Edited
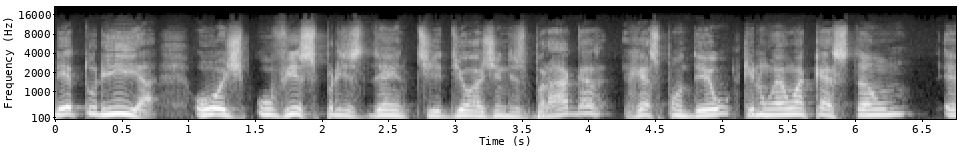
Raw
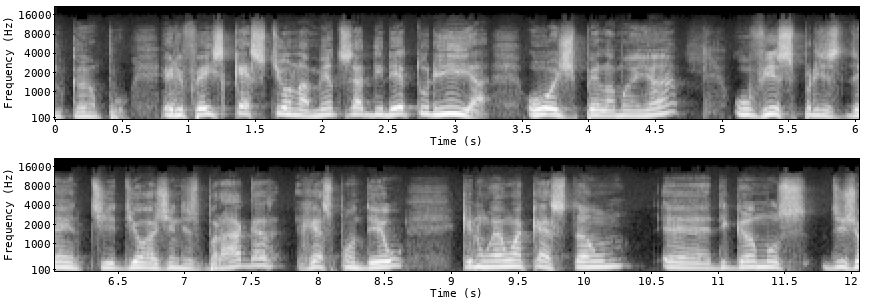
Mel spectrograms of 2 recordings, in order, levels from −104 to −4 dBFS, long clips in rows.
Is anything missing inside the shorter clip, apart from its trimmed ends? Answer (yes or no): yes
